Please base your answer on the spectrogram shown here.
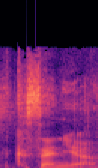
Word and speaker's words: Kesenia: So I've seen and heard it spelt and pronounced differently, but she told me that it was Kesenia, so I have forever remembered it as Kesenia.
